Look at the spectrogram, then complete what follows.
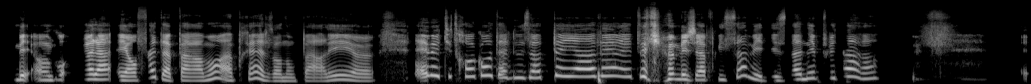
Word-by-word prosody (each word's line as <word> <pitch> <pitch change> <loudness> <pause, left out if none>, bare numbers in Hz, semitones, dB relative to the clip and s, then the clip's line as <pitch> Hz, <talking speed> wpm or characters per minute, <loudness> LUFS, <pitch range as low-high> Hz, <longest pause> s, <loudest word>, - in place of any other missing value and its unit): Mais 210 0 +4
en 200 - -3
gros 200 - -7 0.2
voilà 230 0 +7
et 190 - +6
en 185 0 +2
fait 320 - -6
apparemment 180 - 0
après 250 +2 -3
elles 225 - -2
en 160 0 -6
ont 160 - -12
parlé. 200 +6 -3
Heu: 165 -3 -5 0.5
«Eh - - +3
mais 420 -2 +1
tu 370 -2 -5
te - - -5
rends 370 0 -2
compte 415 +2 -3
elle 310 - -3
nous 310 0 -7
a 305 0 -2
payé 380 +4 -1
un 365 0 +3
verre 390 -1 -1
et - - -8
tout», 365 0 +1
tu - - +9
vois? 245 - +5
Mais 230 -2 +6
j'ai 210 0 +6
appris 215 +1 -1
ça, 335 - -5
mais 220 -8 -3
des 180 +1 -9
années 240 +5 -2
plus 290 +1 -10
tard, 365 -4 -3
hein 270 +2 -9 1.4
et - - -16
250 Hz, 240 wpm, -22 LUFS, -, 1.4 s, tu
